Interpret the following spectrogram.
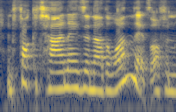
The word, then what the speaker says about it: Whakatane: often referred to as Wakatane. So the key mistake here is that Māori use the WH is pronounced actually as an F sound.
